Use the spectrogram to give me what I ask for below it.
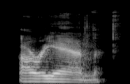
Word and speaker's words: Ariane: But is that how it's pronounced? – Arian, Ariane. – Ariane? Okay.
